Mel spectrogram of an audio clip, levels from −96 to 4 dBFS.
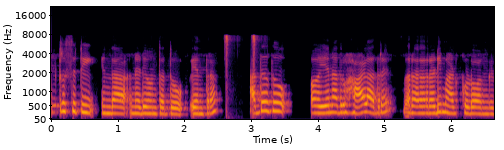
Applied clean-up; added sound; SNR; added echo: none; Rattle (instrument); 15 dB; none.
